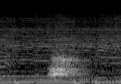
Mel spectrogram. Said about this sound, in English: Oh, the dog is here. Bo in the streets. Bo is saying hello to the GAR Nation.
